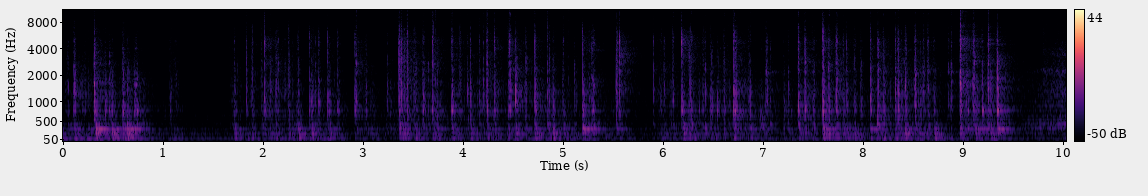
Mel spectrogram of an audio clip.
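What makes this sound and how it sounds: Fingertips with red-painted nails type rapidly on a full-size black plastic computer keyboard resting on a wooden desk. Dense bursts of short, clicky key taps rattle along with brief pauses between runs, each tap dying away almost at once.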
